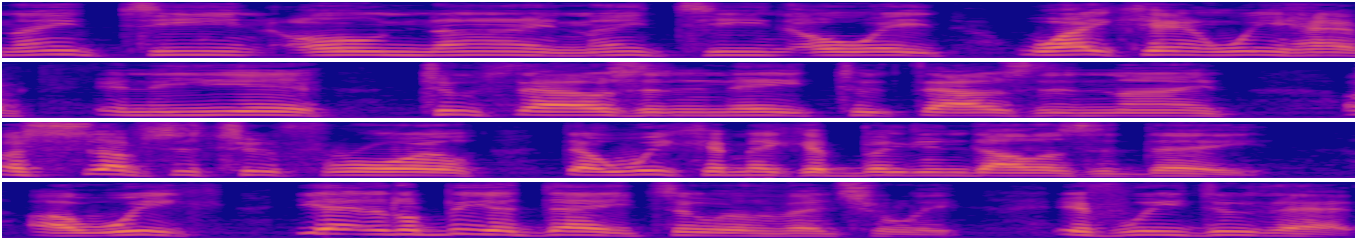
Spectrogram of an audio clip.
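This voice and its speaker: His voice high, a man talks at a moderate pace with ordinary pitch variation. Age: 80s+. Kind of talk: political talk show monologue. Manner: animated.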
